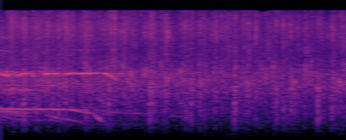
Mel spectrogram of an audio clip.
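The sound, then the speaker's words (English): A church audience applauds its lead pastors during a service: dense, steady clapping that holds at an even level for the whole stretch, with no clear talk over it. “can we really make some noise for our leadership, our lead pastors, Greg and Tamara Dumas?”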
